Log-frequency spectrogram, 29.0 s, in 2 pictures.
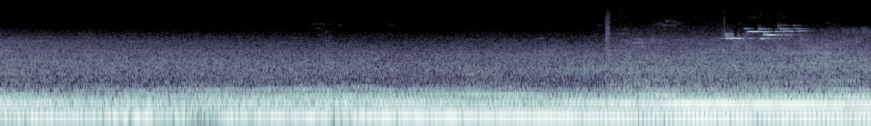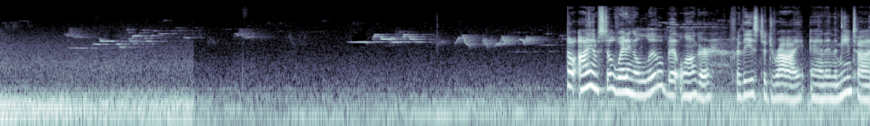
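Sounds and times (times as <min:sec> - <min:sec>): low steady rumble: 0:00.0 - 0:29.0
birds chirping: 0:10.1 - 0:29.0.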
